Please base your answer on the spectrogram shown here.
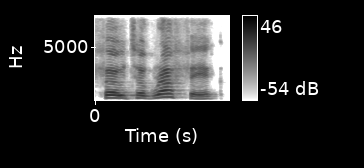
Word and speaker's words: photographic: Photographic. Let's see, you have here a stress and here another one. Photographic. This word has several syllables. Photographic. Gra here is the strongest syllable in the word. That's why it has the primary stress. Now, the syllable pho is the second one in strength. That's why it has the secondary stress.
